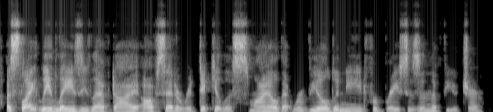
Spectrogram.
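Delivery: plain reading voice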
